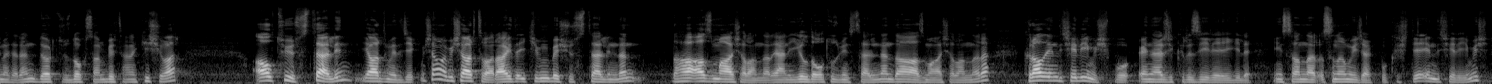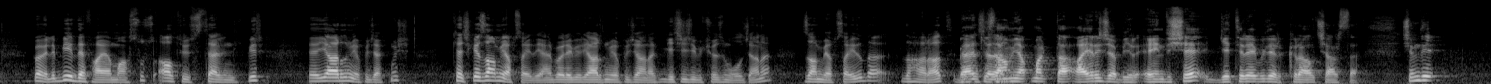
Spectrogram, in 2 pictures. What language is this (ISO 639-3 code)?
tur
